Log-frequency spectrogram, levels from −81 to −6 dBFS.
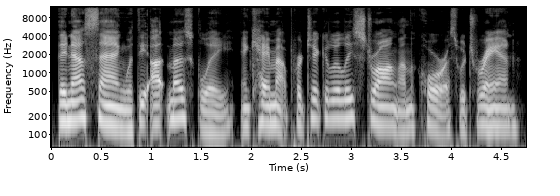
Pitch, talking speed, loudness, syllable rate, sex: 145 Hz, 215 wpm, -20 LUFS, 5.1 syllables/s, female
